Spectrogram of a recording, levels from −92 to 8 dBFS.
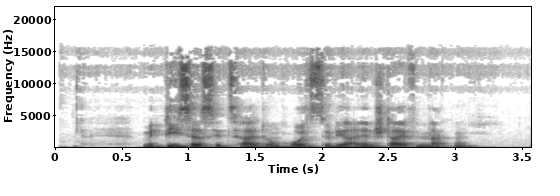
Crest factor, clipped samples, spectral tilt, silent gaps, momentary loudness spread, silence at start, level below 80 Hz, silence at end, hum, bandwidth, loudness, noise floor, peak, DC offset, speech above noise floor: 20 dB; under 0.1%; -4.5 dB/octave; none; 14 LU; 0.15 s; -50 dBFS; 0.4 s; none; 16 kHz; -20 LUFS; -49 dBFS; -2 dBFS; under 0.1%; 28 dB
